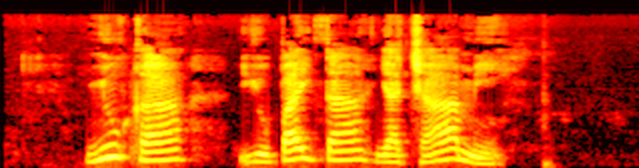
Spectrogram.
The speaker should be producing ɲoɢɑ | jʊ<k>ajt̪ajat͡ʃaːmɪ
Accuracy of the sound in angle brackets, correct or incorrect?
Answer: incorrect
